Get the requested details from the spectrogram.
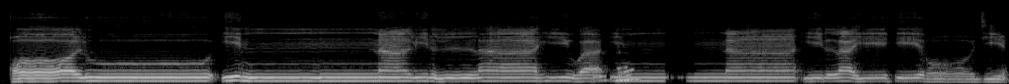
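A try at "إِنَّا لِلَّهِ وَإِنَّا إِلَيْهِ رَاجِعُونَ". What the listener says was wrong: Innanya panjang. Innanya panjang.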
